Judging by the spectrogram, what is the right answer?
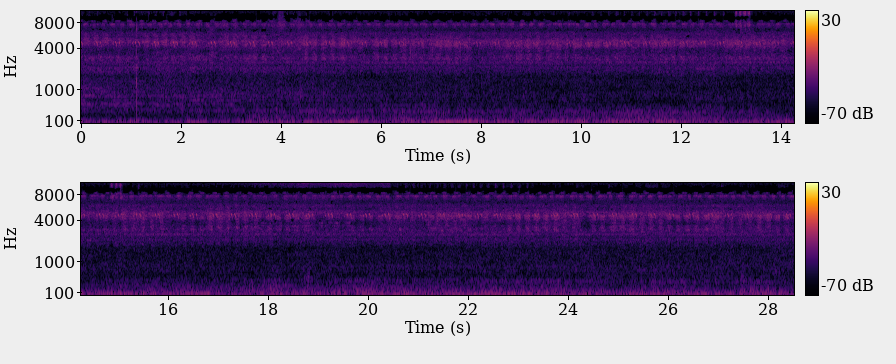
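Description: Night chorus of crickets and other insects, a steady high chirping, over a steady low rumble.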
